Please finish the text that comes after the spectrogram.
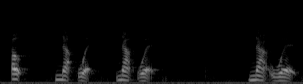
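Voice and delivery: usual speaking voice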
